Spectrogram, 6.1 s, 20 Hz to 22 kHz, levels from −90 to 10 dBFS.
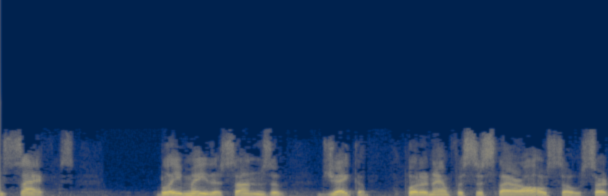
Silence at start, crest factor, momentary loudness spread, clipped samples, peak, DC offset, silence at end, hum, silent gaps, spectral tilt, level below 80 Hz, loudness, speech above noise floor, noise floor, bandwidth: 0 s; 14 dB; 11 LU; under 0.1%; -4 dBFS; under 0.1%; 0 s; none; none; -6 dB/octave; -62 dBFS; -19 LUFS; 43 dB; -61 dBFS; 7.8 kHz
